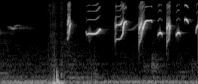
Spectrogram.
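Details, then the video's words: Brief burst of sunbird song in the 'tembakan besetan' style, meant for teaching white-rumped shama: a soft thud, then several piercing, high, quickly repeated chirps and short whistles. "Pancingan Kolibri Wulung Full Tembakan Besetan Pedas"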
